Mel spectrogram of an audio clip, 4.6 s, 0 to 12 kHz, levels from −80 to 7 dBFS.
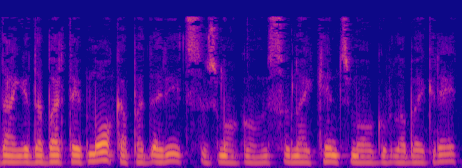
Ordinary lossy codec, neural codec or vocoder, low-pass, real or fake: MP3, 32 kbps; none; 10.8 kHz; real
